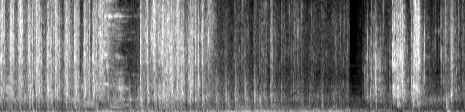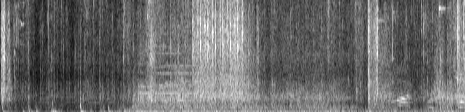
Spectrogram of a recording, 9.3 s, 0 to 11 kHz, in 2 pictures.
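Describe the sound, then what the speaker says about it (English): Call of Duty: Modern Warfare (2022) precision airstrike pounds the area with loud, close booming explosions and crackling blasts in rolling waves, a brief lull midway, while a game announcer voice speaks over the din. "Enemy precision airstrike."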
